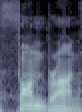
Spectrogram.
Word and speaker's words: von Braun: It's Wernher von Braun. I know. The V is pronounced like an F. Like Volkswagen.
